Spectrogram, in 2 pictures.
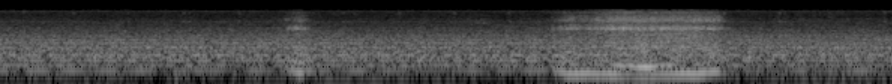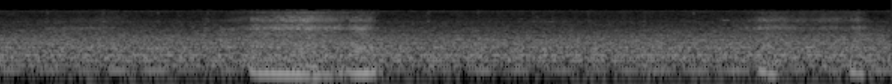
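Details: Pet Labrador named Arfie asleep and snoring, two long throaty snores roughly four seconds apart, each lasting about a second with a low growling rumble and airy rasp, soft background hum between them.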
